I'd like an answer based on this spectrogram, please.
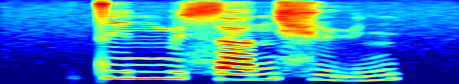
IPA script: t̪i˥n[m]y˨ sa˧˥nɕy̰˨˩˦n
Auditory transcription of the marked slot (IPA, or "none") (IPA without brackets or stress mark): m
